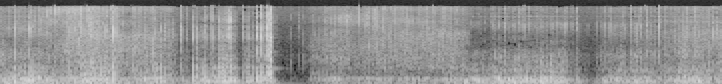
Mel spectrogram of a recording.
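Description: Steel fork tines scrape across the top and sides of a black foam microphone windscreen dome held in both hands, making a dense, rough, crackling scratch concentrated in the low and low-mid range. The scraping runs almost continuously, breaks off briefly just after the two-second mark, then resumes with a short dip later before carrying on to the end.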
